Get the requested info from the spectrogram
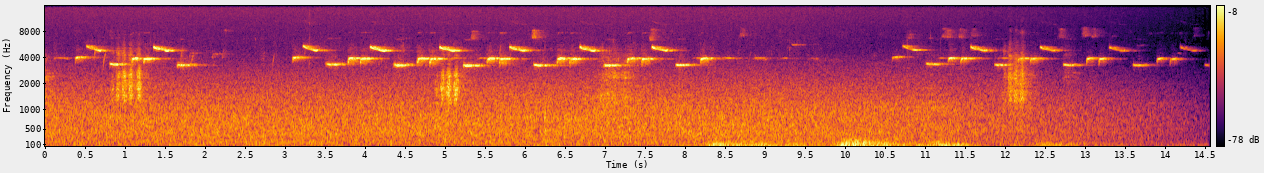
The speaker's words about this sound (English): That great tit was up in the woods behind us, and I recorded him for a while, and the next recording is a kind of compilation, so it was one long recording, but I've kind of condensed it a bit, and I guess it just is an example of the variety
